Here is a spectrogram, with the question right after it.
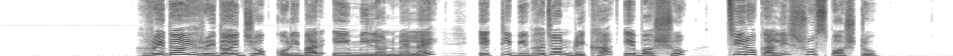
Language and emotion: Bengali, neutral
